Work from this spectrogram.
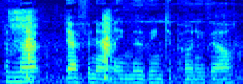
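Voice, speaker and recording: A woman voicing a stoic young female pony in a cartoon, speaking in a flat, deadpan monotone. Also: low-pitched, quick pace, very noisy, close to an everyday voice. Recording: show clip with music behind.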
